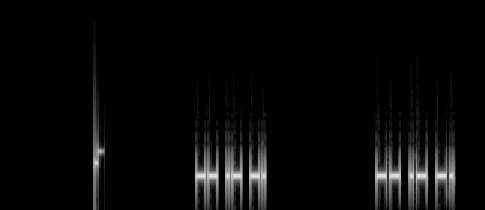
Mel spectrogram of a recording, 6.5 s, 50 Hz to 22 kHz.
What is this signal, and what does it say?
Morse code, heard as a keyed tone, about 29 wpm, 700 Hz. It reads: MAN MAN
